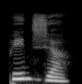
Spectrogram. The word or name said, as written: ಪಾಜೆ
